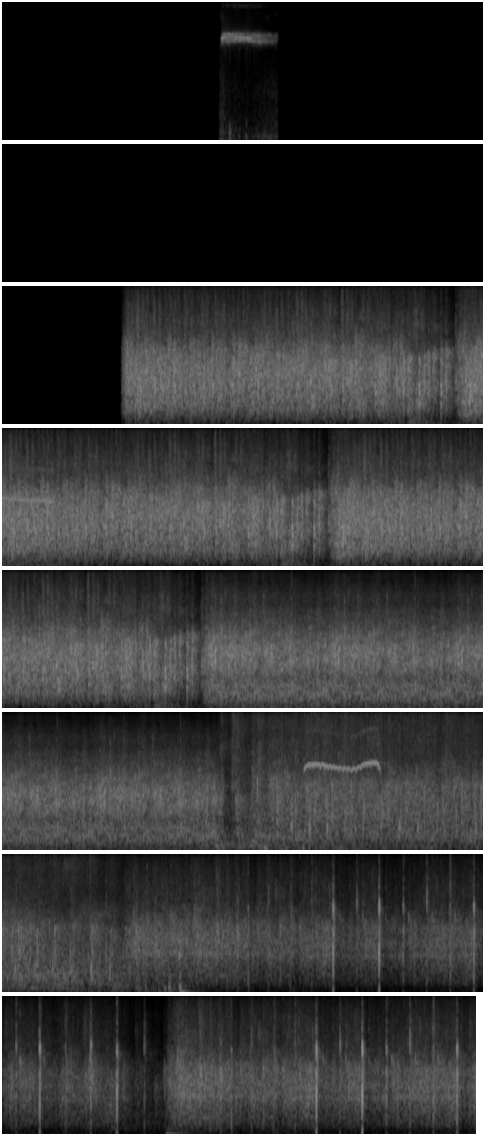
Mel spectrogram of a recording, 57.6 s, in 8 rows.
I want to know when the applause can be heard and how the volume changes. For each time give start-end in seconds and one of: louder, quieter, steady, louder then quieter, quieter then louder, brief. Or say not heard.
16.2-57.5 quieter.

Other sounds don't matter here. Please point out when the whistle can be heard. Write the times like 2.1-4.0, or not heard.
3.2-4.2, 21.6-22.6, 40.5-41.9.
